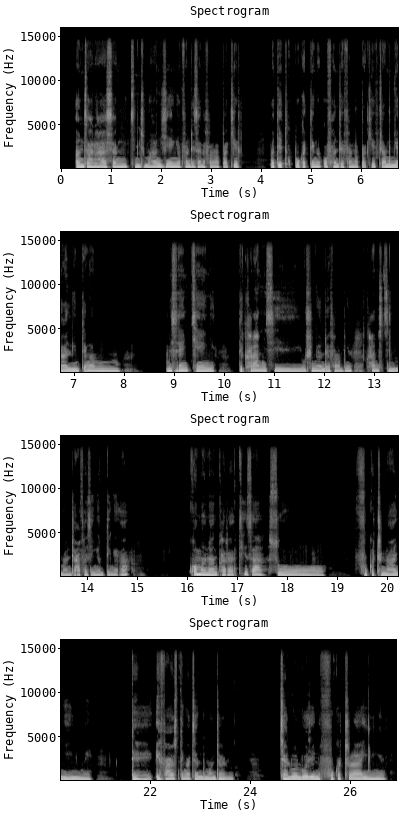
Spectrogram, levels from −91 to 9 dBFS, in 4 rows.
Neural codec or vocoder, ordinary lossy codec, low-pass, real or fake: none; none; 14.4 kHz; real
